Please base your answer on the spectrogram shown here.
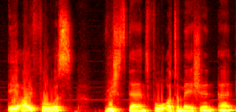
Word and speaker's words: AI4CE: multidisciplinary research group named ai4ce or pronounced as ai force which stands for automation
